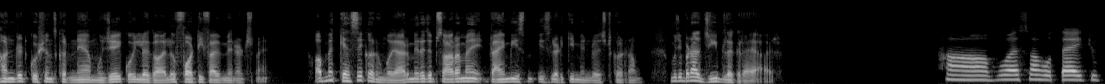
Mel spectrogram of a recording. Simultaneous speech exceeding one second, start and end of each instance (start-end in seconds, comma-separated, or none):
none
